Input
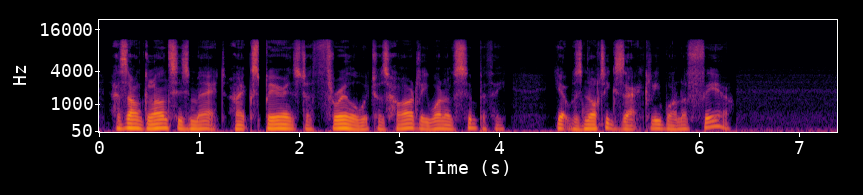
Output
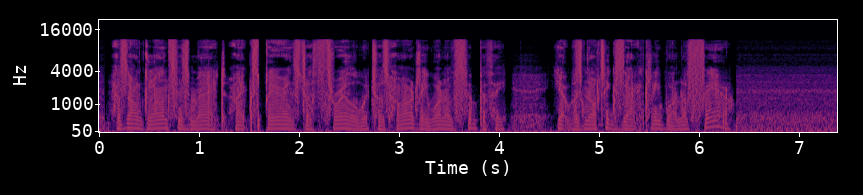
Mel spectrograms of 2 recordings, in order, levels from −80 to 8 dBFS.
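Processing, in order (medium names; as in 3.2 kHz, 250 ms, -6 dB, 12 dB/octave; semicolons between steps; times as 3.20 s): spectrum-flattening compressor 10:1; trim -2.5 dB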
